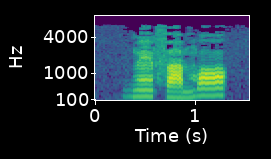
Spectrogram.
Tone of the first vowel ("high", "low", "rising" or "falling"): high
